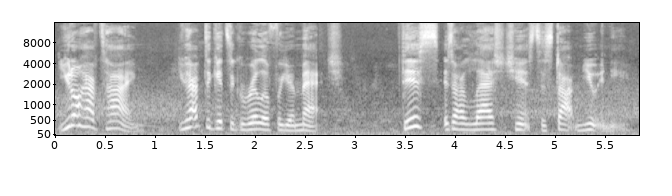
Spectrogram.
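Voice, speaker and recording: A concerned, businesslike female wrestling teammate acted by a woman in a game story scene. Her pitch is average, with light noise behind. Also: animated, moderate pace, close to an everyday voice. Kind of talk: scripted game cutscene dialogue.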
